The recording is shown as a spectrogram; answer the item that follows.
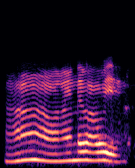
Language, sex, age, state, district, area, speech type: Telugu, male, 30-45, Andhra Pradesh, Kakinada, rural, conversation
